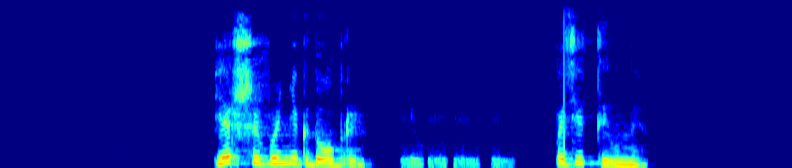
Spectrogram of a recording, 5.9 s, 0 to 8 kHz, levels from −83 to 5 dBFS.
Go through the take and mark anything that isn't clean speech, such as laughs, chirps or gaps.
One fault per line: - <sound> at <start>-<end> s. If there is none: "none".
- laugh at 3.0-3.9 s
